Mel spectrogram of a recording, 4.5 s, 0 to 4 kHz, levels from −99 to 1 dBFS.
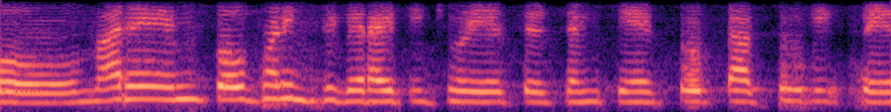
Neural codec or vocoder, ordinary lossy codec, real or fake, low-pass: codec, 32 kHz, 1.9 kbps, SNAC; Opus, 24 kbps; fake; 3.6 kHz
